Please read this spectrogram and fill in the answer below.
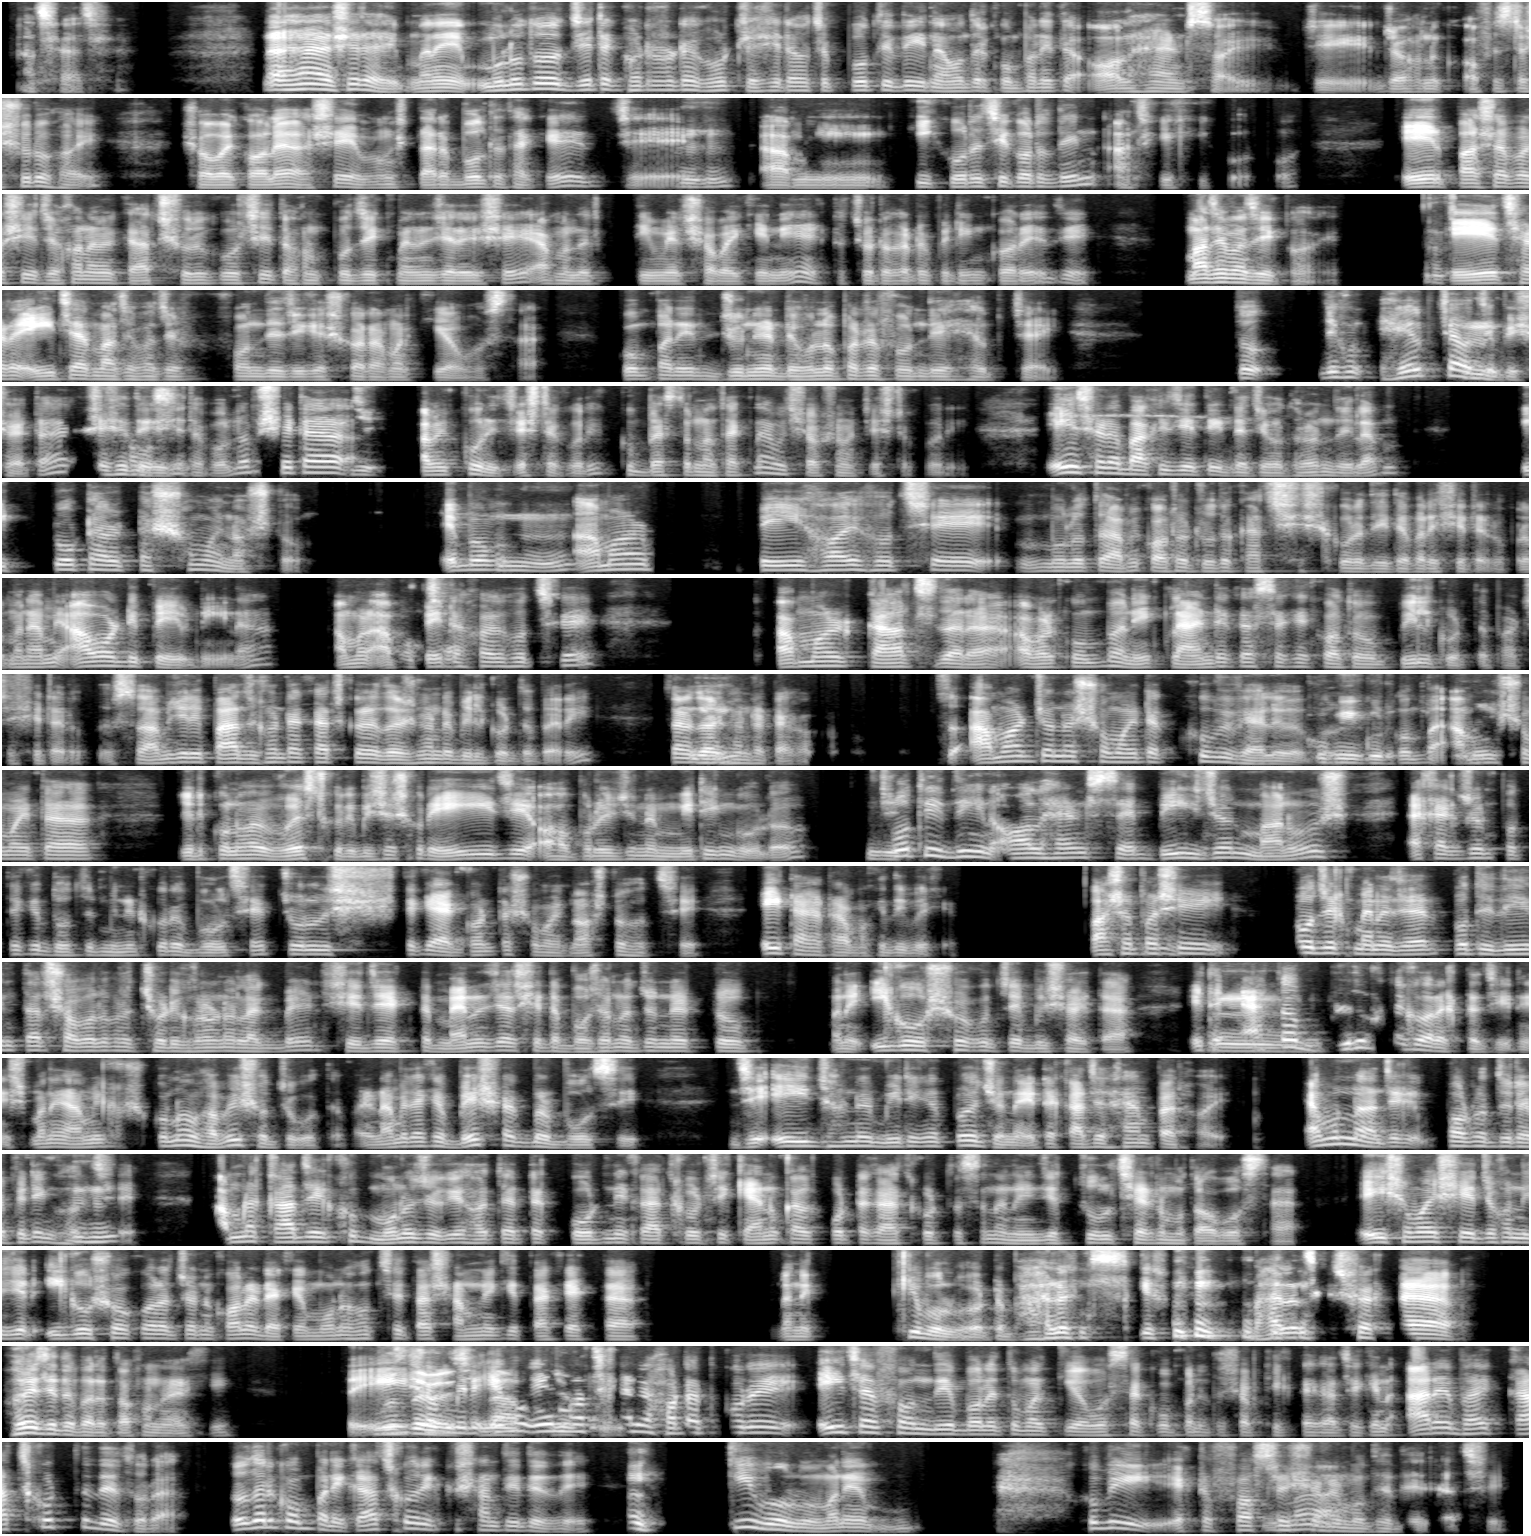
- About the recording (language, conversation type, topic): Bengali, advice, অপ্রয়োজনীয় বৈঠকের কারণে আপনার গভীর কাজে মনোযোগ দেওয়ার সময় কীভাবে নষ্ট হচ্ছে?
- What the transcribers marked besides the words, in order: in English: "all hands"; other noise; in English: "আওয়ার্ডলি"; "hourly" said as "আওয়ার্ডলি"; in English: "ভ্যালুয়েবল"; in English: "all hands"; "ধরনের" said as "ঝরনের"; laughing while speaking: "ভায়োলেন্স"; laugh; sigh; in English: "ফ্রাস্ট্রেশন"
